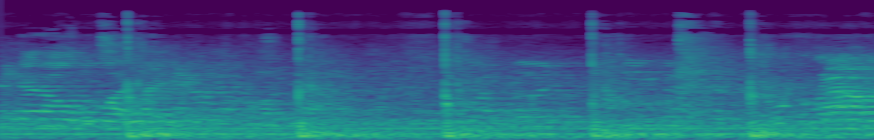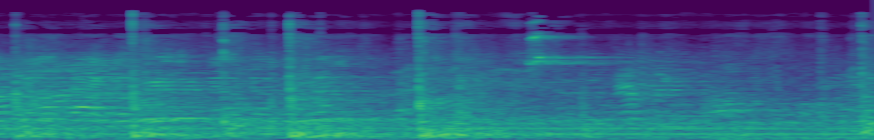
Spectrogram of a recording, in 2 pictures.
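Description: A basketball being dribbled on a gym court, a bounce every half second to second, amid voices of players and spectators.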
